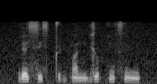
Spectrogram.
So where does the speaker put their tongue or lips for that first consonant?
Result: tongue tip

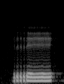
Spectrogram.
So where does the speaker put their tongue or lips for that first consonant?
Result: tongue tip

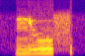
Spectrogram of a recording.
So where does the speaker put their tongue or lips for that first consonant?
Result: tongue tip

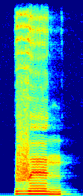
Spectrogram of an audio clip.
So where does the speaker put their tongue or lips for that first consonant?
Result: lips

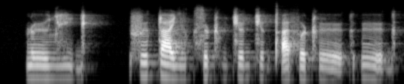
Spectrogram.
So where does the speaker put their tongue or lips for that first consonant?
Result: retroflex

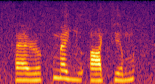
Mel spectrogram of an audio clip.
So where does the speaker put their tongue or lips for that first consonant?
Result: retroflex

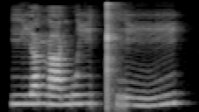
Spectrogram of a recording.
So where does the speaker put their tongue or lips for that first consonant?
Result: palate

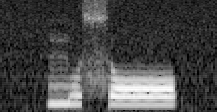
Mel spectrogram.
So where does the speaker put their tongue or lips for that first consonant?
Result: lips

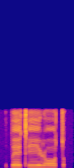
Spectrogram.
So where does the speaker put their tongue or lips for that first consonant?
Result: lips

